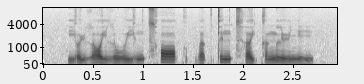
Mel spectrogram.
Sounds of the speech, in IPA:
jɵ˨˩ɥlɔː˨j luː˨jɪ˨˩ŋ t͡sʰɔː˥ kʊ˨k̚wɐ˨˥k̚t̪ɪ˥ŋ t͡sʰɐ˨jkɐ˨˥ŋlyː˨niː˨˩

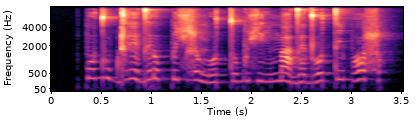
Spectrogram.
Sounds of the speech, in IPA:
po˦˥d̪u˥˩b ɖʱe˥˩d̪ɪ˦˥ ɾʊ˨˦pːɪ˥˧çɮʊ˥˩ŋo˨˦ tːu˨˦bʊ˨˦çji˨˦ ma˥˩d̪ɛ˥˩d̪o˧˥˧ tːi˦˥bɔ˧˥˧ɬ

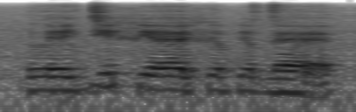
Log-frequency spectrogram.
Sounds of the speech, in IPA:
lelʲdʲe fʲɛːfʲɔpʲɔ dɛ

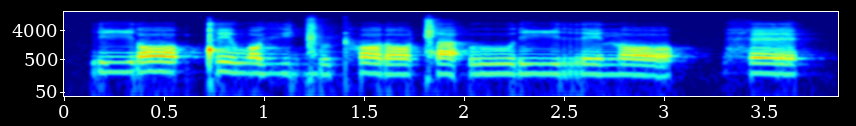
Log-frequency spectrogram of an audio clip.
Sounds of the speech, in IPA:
ɾiːɾɔːʔ ǃewɔ vʲɛɡ͡ǁuʈʰɔ ɾɔːǁaʔuː ɾiːreːnɔː | hɛ

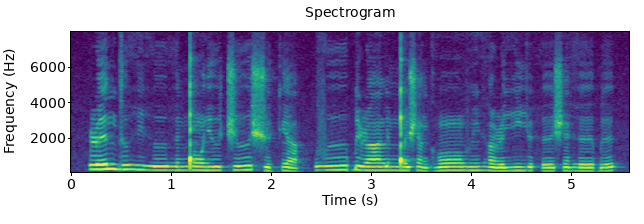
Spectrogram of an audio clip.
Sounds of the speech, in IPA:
ɭɛ ndɯɦi ɦɯːɦɘŋ͡ǃõ ɾʲɯːt͡ʃɯː ʃʏkʲã | vɯːɓiɭãː lʏŋ͡ǃʏʃã ɡʱõː vĩɦã ɭiːjʏhɘː ʃɛ̃ɦɘːɓɘ

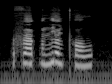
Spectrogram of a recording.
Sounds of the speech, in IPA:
fœː˥k̚ ɵ˨˥njɵ˨˧ɥpʰo˨˧w

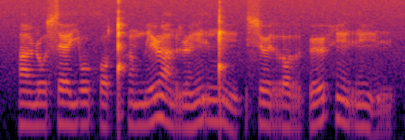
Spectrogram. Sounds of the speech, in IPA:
ãɳo sɛjo xɔǃʰə̃miɭãr ɭĩrŋ͡ǃĩ | sørɔr ʔøhĩ rĩr

